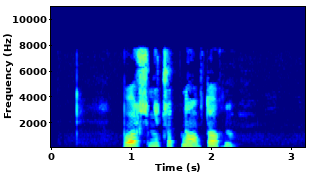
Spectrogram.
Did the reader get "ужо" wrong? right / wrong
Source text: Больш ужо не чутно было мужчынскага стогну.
wrong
